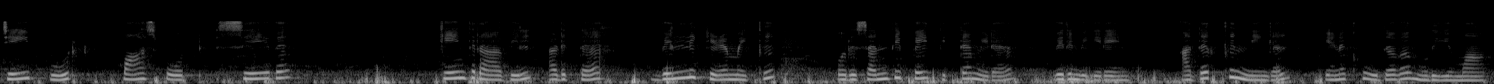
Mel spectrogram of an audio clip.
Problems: low volume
